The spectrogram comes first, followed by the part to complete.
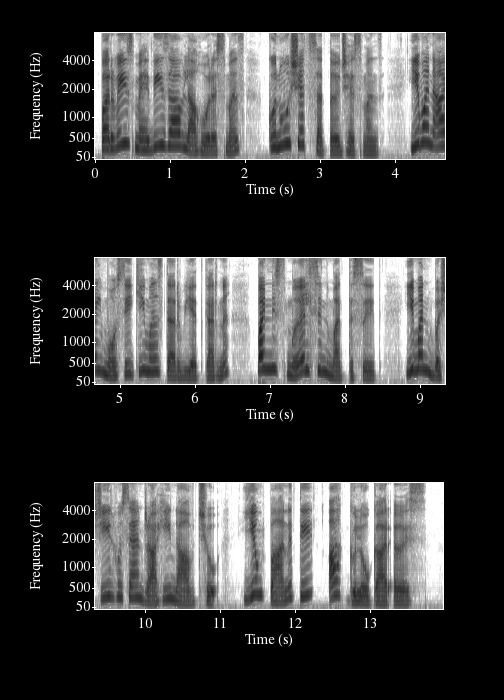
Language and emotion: Kashmiri, neutral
